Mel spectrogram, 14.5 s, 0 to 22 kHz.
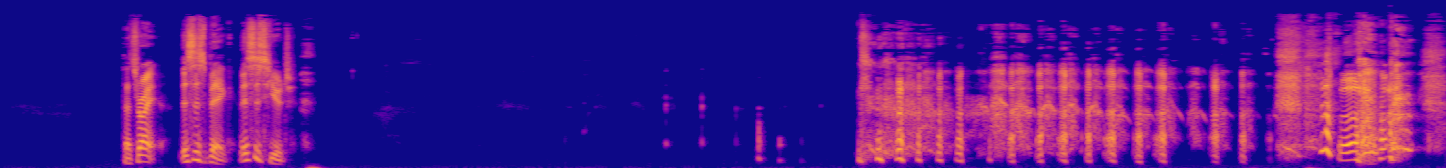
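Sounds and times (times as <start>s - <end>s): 
speech: 1.2s - 3.2s, 8.6s - 12.2s, 12.8s - 14.4s
laughter: 8.6s - 14.4s
loud cough at the microphone: 13.2s - 14.4s.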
